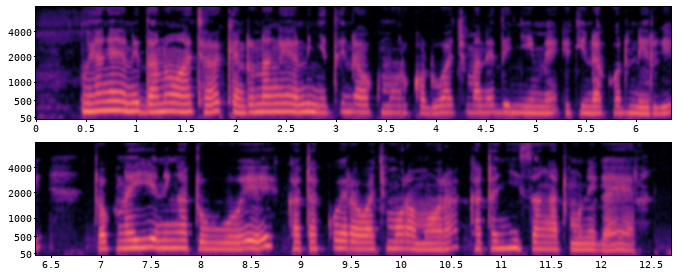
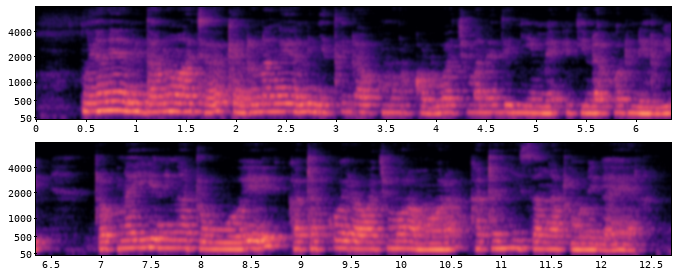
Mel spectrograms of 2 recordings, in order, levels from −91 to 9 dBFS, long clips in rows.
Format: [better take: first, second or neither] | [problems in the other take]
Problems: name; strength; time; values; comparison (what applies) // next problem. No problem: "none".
first | room echo; dies away in 0.6 s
